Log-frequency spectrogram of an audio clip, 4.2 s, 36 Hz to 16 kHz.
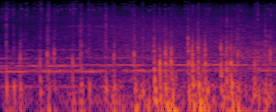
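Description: Roach, the horse in The Witcher 3, gallops in a steady rhythmic clip-clop of hooves, close and fairly loud, quickening and thickening in the second half over a low game ambience.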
